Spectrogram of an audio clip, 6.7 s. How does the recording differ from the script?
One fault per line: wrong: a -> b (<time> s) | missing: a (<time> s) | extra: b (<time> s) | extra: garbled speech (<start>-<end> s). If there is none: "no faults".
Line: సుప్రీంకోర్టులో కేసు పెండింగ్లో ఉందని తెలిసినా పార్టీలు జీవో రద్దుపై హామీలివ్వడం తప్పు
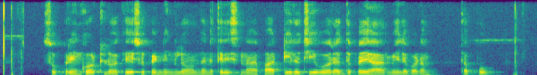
no faults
